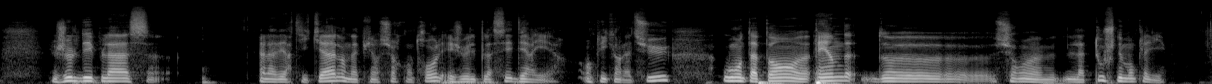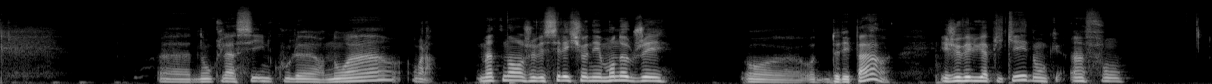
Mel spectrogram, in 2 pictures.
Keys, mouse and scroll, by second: 8.1 End, 12.0 click, 13.2 click, 14.7 click, 16.3 click, 17.5 click, 17.8 click, 20.9 click, 22.8 click.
